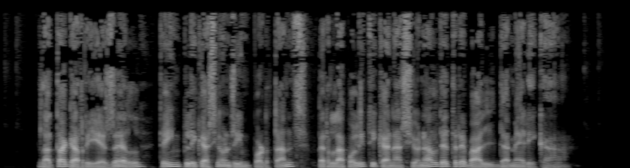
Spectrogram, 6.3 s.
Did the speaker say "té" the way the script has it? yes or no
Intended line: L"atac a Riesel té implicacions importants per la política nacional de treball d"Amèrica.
yes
